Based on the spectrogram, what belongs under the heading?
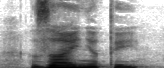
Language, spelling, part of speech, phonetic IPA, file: Ukrainian, зайнятий, verb / adjective, [ˈzai̯nʲɐtei̯], Uk-зайнятий.ogg
- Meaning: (verb) passive adjectival past participle of зайня́ти (zajnjáty); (adjective) 1. occupied 2. busy (engaged in activity)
